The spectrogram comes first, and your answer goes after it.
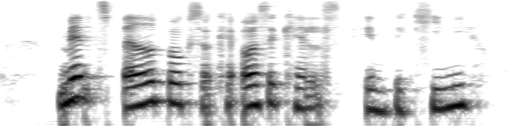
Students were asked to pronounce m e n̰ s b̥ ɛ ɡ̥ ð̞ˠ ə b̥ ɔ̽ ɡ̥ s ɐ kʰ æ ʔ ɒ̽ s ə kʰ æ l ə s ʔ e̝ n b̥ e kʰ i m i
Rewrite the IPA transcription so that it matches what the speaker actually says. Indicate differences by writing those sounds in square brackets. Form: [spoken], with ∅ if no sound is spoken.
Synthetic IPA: m e n̰ s b̥ ɛ [∅] ð̞ˠ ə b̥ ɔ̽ ɡ̥ s ɐ kʰ æ ʔ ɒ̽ s ə kʰ æ l ə s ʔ e̝ n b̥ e kʰ i [n] i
